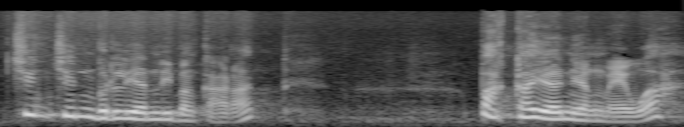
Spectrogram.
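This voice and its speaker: A man's voice: high-pitched, sing-song, unhurried, darkish tone, breathy edge, voice pushed up, full character voice. A man playing an earnest churchgoing wife. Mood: astonished delighted. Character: devout pleading wife, middle-aged woman.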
